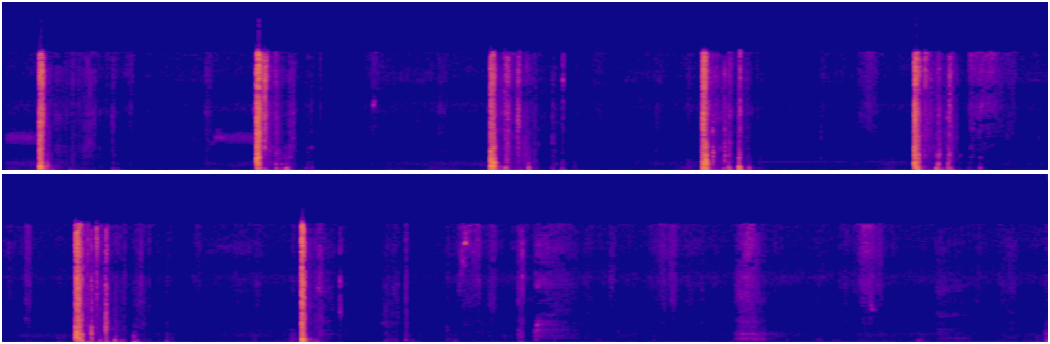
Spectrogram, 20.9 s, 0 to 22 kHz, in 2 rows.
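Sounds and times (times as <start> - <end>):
axe chopping firewood: 0.3 - 1.2, 2.5 - 3.2, 4.8 - 5.8, 6.9 - 7.6, 9.1 - 9.8, 11.1 - 12.2, 13.3 - 13.9.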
